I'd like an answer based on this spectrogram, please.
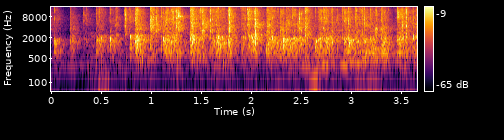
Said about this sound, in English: Now, we're not giving you a round of applause because you made it to 65. We're giving you a round of applause because you fought for something.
